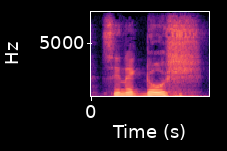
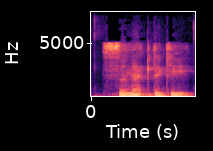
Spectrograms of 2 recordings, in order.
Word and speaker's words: synecdoche: You are tempted to pronounce it synecdoche. Now listen to the pronunciation. Synecdoche, synecdoche, synecdoche, synecdoche, synecdoche, synecdoche.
